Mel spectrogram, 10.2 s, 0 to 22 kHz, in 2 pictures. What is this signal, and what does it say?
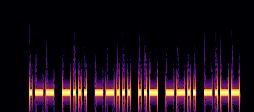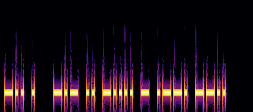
Morse code, heard as a keyed tone, about 22 wpm, 700 Hz. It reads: WB7UZY DE KI6TPZ
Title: USA Callsign DE Callsign - 6 Characters - 22wpm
